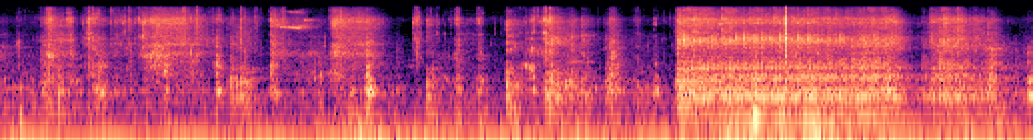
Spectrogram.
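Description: Close-up mouth sounds of chewing food, with small wet clicks and crunches. A louder, steady hum-like sound sits over it for about two seconds starting about seven seconds in.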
